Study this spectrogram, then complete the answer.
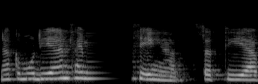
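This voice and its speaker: Speaking at a moderate pace, a woman with a West Javanese accent has a fairly high pitch. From Indonesia, West Java (Cigugur, Kuningan, Sundanese). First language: Sundanese (speaking Indonesian). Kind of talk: testimony.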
